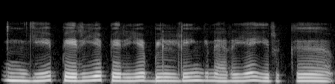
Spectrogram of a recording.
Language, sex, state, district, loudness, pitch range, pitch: Tamil, female, Tamil Nadu, Nilgiris, -14 LUFS, 160-180 Hz, 170 Hz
